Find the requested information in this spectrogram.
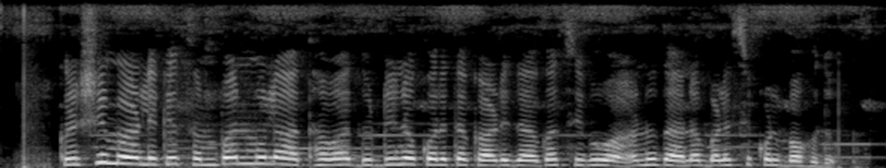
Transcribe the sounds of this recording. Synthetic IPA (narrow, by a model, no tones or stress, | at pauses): kɾiʂimaːɽlikːe̞sɐmpɐnmulɐːt̪ʰɐʋaːd̪uɖːinɐkoɾit̪ekaːɽid̪aːɡɐsiɡuʋɐɐnud̪aːnɐbɐɭisikɔɭɐbɐɦud̪u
